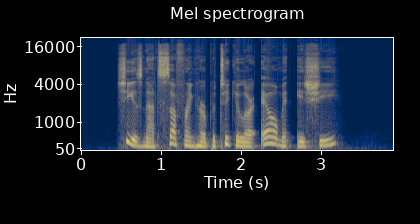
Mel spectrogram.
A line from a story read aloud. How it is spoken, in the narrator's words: Madam asked, her voice cutting like a blade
